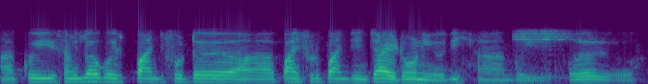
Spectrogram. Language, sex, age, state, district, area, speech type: Dogri, male, 30-45, Jammu and Kashmir, Udhampur, rural, conversation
